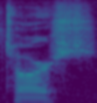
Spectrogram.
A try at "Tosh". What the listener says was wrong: it's Tosh. It's Tosh. Tosh, not Tarsh. They don't pronounce their R's in Australia. Apparently, that's what I've heard.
